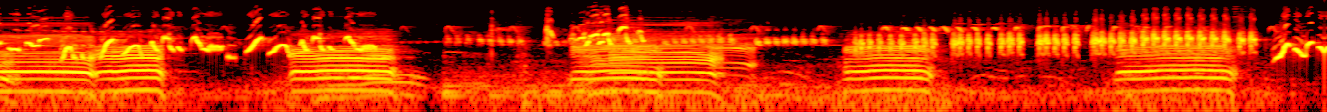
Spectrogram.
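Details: Calves and cows being herded to the forest in search of food; five rich moos, some short and some stretched, alternate with dense, rapidly repeated bird chirps and squawky calls.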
